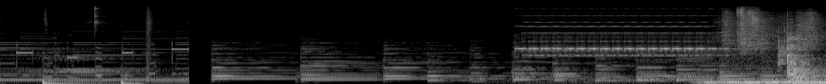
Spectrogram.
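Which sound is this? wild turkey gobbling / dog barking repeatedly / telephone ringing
telephone ringing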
